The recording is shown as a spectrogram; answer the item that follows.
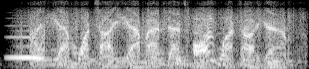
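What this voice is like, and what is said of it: Cartoon sailor character voice. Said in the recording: “doing a Popeye impression”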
